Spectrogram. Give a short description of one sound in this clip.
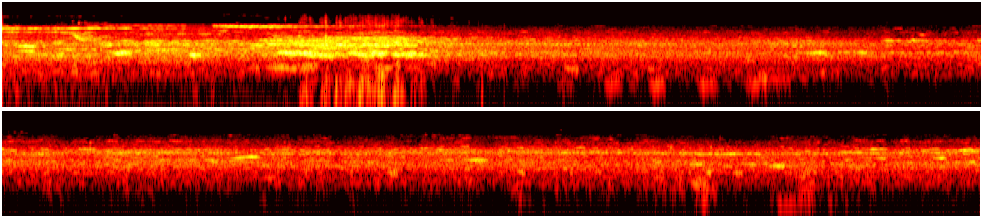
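A large crowd cheers and roars in a large echoing arena.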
